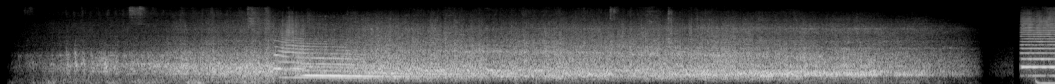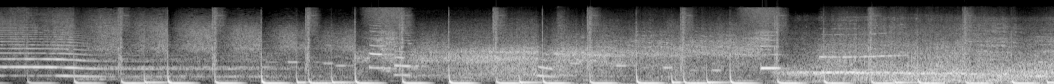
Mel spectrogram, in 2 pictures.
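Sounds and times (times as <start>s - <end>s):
train roaring past: 0.1s - 21.0s
two-tone train horn: 2.7s - 3.8s, 10.2s - 14.8s, 15.9s - 16.2s, 17.9s - 19.7s
music with steady beat: 10.4s - 21.0s.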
